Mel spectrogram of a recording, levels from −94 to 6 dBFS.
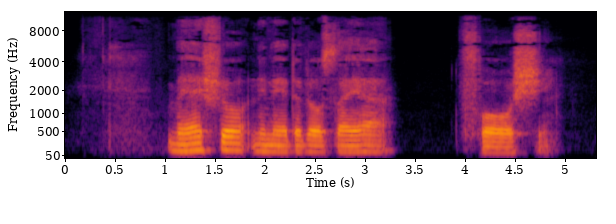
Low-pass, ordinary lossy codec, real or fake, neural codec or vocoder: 10.8 kHz; AAC, 32 kbps; real; none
